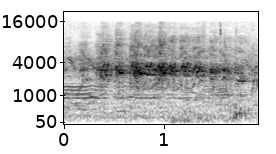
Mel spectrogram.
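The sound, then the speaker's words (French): Birds chirp and twitter continuously in an open outdoor setting, a steady chorus of high, overlapping calls with no voices present. “Donc euh, une cohabitation avec les oiseaux, c'est bien.”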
